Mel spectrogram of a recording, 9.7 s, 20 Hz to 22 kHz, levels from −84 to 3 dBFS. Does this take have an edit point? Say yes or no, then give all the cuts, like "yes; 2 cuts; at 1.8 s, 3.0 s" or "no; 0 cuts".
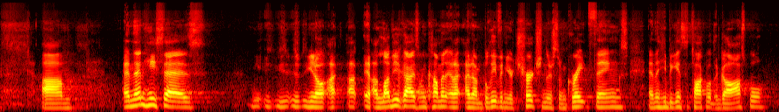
yes; 2 cuts; at 3.1 s, 4.6 s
